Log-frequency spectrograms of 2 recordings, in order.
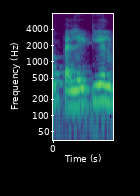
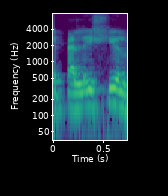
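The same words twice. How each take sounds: First: पैलेटियल with a T sound in the middle; common mispronunciation. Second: पैलेशियल with a SH sound in the middle; correct pronunciation. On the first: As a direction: say पैलेटियल with "ti" instead of "sh". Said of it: "कई लोग इसको पैलेटियल बोलते हैं". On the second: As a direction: say पैलेशियल with "sh" before "iyal". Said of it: "नहीं ये पैलेशियल होता है". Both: Shown as a demonstration.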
